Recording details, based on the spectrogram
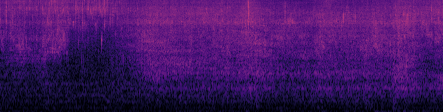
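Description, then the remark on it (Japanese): Water runs in a steady, hissy stream to rinse away soap foam, a continuous bright spray with slight swells in strength and no voices throughout. “それでは泡を流していきます。”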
